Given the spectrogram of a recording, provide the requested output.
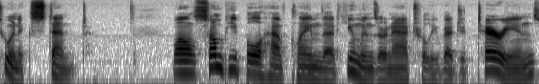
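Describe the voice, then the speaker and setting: A man's medium-pitched voice, bright and sharp in tone, with very wide pitch swings, on a very clean recording with a silent background. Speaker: English teacher. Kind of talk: educational reading of a scripted text for language learners. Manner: slow.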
